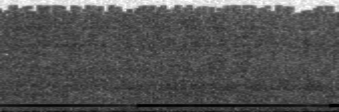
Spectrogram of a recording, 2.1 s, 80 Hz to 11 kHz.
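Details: Wrecked GMC Sierra K3500 Denali, salvage truck, started on jump boxes with dead batteries and hard to start: an even, smooth low diesel rumble with a faint steady whistle and no knocks or misses; a healthy idle.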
